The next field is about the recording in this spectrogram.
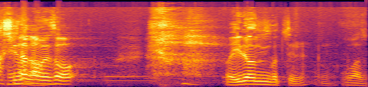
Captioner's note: deep sigh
